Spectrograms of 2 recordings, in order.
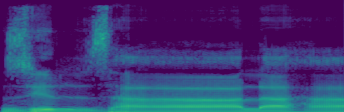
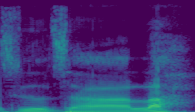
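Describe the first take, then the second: First: Slow জিল ঝালাহা with the final আ drawn long; জিল ঝালাহা ending on a long open আ; stretched stop. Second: জিল ঝালাহ cut off on a silent হ; জিল ঝালাহ wrongly closed, no final vowel; wrong closed stop. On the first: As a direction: hold the last হা of জিল ঝালাহা for one alif. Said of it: "এভাবে থামতে হবে". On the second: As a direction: clip জিল ঝালাহ short, stopping on the consonant. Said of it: "এভাবে সাকিন করা যাবে না কিন্তু". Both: Shown as a demonstration.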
